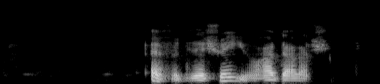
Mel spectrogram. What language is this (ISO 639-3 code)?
kab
